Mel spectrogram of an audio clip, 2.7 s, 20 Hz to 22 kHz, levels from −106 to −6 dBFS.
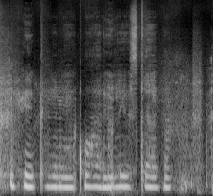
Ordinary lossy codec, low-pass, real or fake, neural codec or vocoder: none; none; fake; codec, 44.1 kHz, 1.7 kbps, Pupu-Codec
